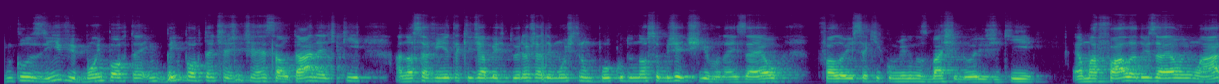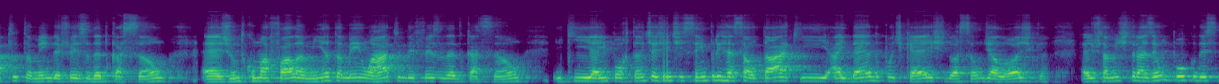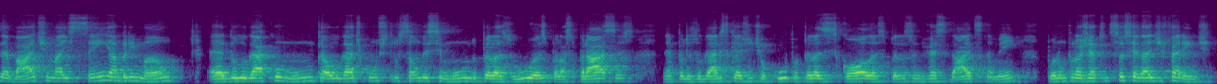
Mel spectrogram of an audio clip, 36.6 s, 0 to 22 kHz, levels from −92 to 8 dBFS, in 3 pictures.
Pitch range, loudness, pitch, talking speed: 140-170 Hz, -19 LUFS, 150 Hz, 200 wpm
